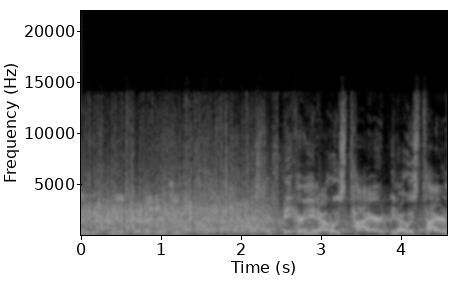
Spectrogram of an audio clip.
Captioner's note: applause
